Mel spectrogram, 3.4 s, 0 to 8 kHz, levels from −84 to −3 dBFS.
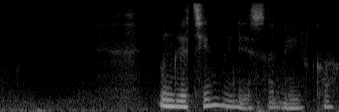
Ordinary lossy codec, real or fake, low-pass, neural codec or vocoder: none; fake; 7.2 kHz; codec, 16 kHz in and 24 kHz out, 0.6 kbps, FocalCodec, streaming, 2048 codes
